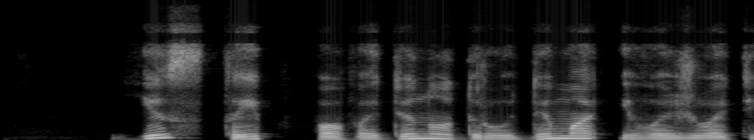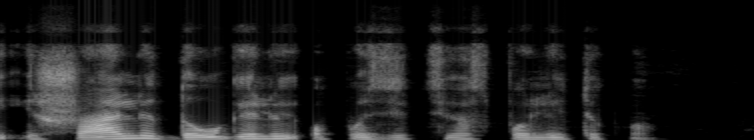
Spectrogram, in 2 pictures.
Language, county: Lithuanian, Vilnius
